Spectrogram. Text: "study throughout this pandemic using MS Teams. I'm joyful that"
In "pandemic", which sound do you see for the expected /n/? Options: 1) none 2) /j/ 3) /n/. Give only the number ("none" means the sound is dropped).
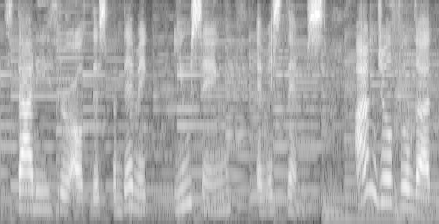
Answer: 3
